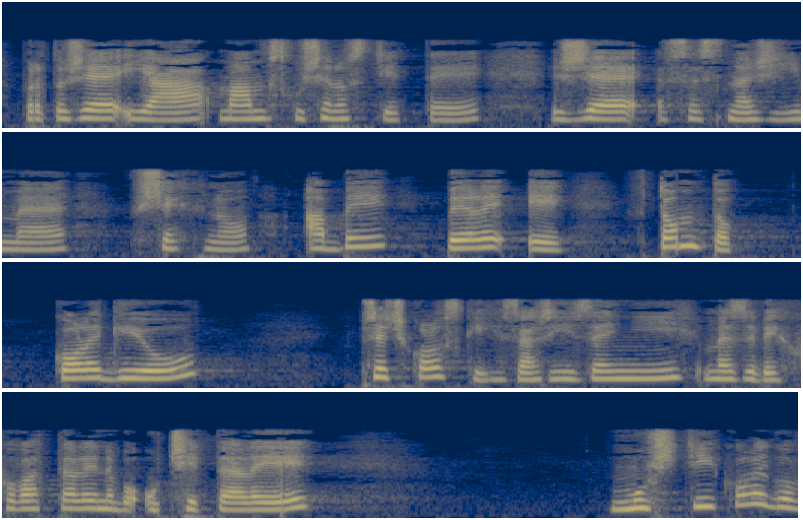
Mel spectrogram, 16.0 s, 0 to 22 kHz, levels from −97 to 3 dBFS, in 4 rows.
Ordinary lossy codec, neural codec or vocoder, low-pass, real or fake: none; none; 7.2 kHz; real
